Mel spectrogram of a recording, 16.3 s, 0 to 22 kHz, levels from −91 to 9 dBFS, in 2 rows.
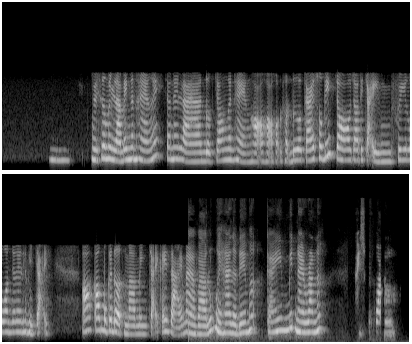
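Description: Until 11.88 s the speech sounds boxy, cut off above 3.8 kHz and about 5 dB quieter: likely an input switched to a poorer device.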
